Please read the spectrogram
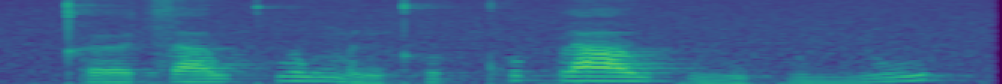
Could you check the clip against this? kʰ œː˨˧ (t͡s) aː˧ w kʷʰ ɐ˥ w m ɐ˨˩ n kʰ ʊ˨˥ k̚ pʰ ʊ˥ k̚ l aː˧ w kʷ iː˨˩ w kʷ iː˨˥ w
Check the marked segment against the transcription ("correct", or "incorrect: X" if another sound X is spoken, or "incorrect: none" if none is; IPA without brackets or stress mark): correct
